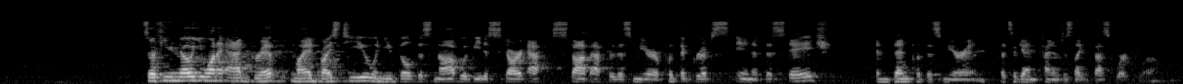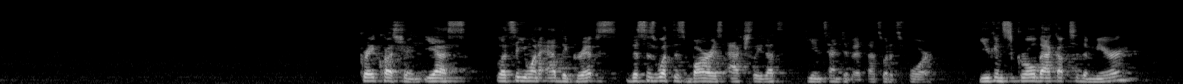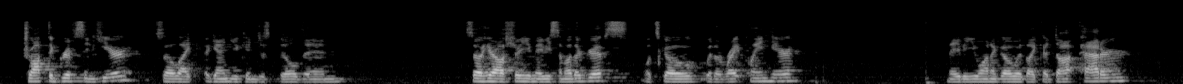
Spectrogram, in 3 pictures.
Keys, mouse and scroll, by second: 1.7 scroll down 1, 4.0-7.3 drag, 9.1-12.1 drag, 12.7-14.9 drag, 17.9-25.5 drag, 25.5 scroll up 1, 27.1 click, 30.1 scroll up 1, 30.4 middle click, 31.3 alt+s, 31.7 alt+n, 32.9 o, 33.7 click.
